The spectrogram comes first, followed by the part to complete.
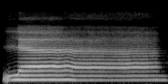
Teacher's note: La mad muttasil wajib, making it 4 counts long without going into your nose.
